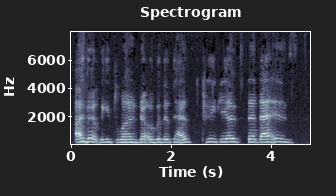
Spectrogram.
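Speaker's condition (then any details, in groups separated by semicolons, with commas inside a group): Cerebral palsy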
